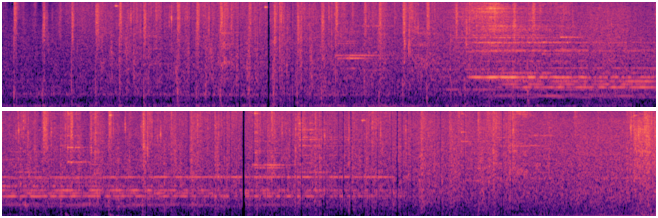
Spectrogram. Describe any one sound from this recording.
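Footsteps crunch on stone and gravel.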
